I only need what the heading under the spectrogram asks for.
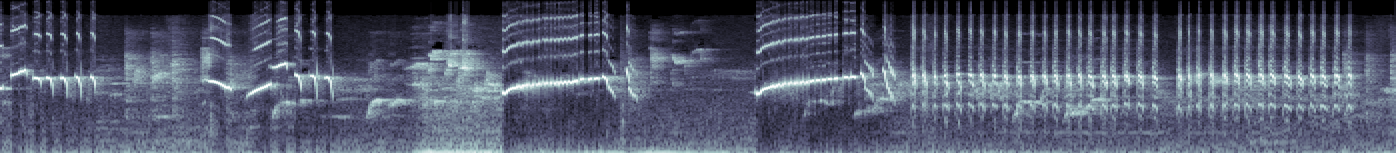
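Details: Aroused white-rumped shama in competitive song: pure rising whistles that slide upward, interspersed with chips, then a long series of fast, evenly repeated sharp tack notes.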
